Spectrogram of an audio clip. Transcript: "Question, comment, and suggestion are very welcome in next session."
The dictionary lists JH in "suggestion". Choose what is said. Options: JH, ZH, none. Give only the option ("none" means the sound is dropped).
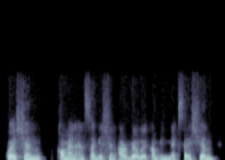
none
